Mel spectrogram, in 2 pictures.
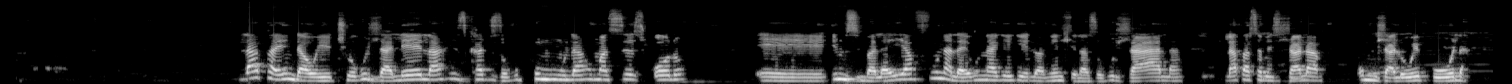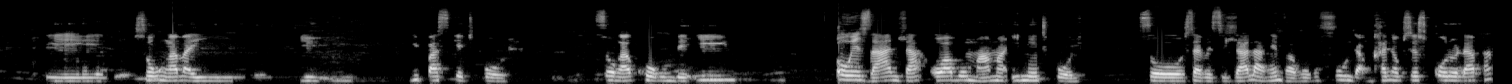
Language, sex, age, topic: North Ndebele, female, 36-49, education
